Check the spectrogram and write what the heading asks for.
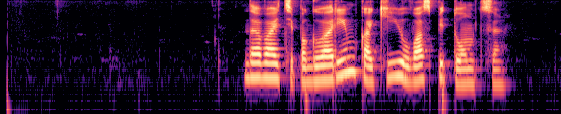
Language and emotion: Russian, neutral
